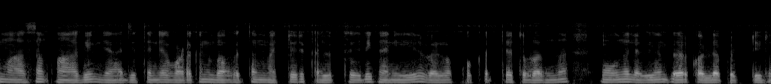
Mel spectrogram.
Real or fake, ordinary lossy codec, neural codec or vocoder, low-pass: fake; none; codec, 16 kHz, 4 kbps, FreqCodec, smaller model; 7.2 kHz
